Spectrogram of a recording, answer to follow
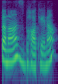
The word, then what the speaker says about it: Bhathena: I pronounce my name as Tanaz Bhathena. Usually, the last name is tricky because it comes from an old Parsi village in Gujarat called Bhatha. So it's like from Bhatha, so Bhathena.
